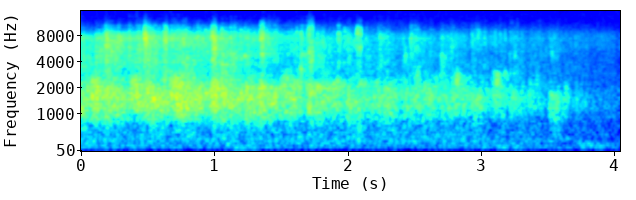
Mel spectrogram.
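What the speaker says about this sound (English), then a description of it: "Please give them all a round of applause." An indoor audience at a town hall meeting applauds steadily, a dense wash of many hands clapping that tapers off slightly toward the end.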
